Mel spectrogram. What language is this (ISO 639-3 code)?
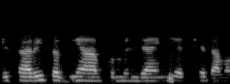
urd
